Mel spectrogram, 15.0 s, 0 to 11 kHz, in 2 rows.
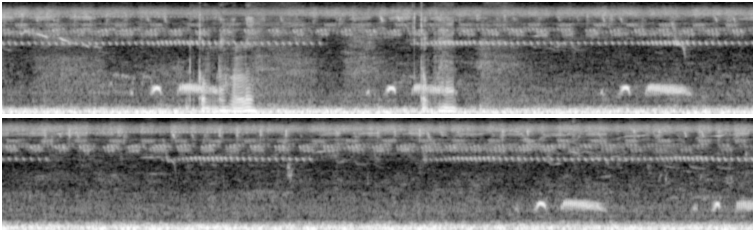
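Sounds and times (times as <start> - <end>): dove cooing: 0.0 - 5.3, 5.9 - 7.0, 12.6 - 15.0
constant low rumble: 0.0 - 15.0
pulsing insect trill: 0.0 - 15.0.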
